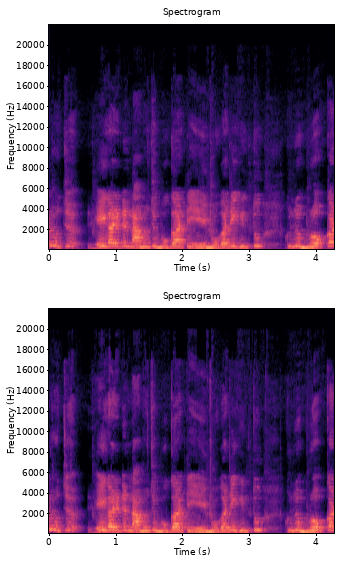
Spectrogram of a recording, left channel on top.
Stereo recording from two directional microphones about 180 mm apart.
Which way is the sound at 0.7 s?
10° right (ahead or behind).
